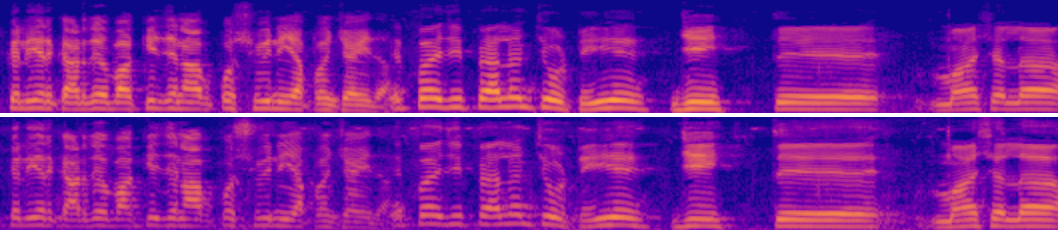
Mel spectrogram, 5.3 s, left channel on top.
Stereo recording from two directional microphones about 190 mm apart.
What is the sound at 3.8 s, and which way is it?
Speech, 5° left (ahead or behind).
